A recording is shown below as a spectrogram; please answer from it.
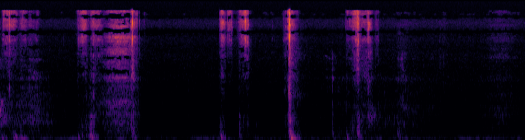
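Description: Faint, scattered sliding and scraping of trading cards being handled on a table, with a few light taps and one sharper click about three and a half seconds in.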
